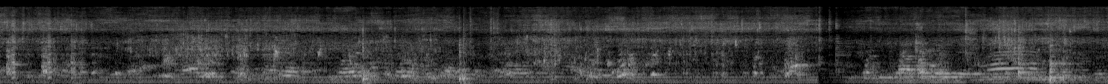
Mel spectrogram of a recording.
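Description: Water pours from a kitchen tap onto a sponge in a sink, a steady splashing rush that fluctuates in intensity over the whole stretch, fairly quiet and close, with a brief dip near the end.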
